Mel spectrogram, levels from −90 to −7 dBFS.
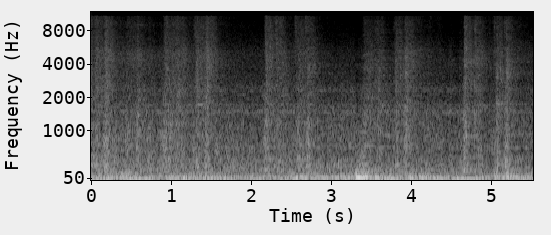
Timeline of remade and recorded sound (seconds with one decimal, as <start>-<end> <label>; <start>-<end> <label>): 0.0-3.3 recorded; 3.3-4.0 remade; 4.0-4.5 recorded; 4.5-5.5 remade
